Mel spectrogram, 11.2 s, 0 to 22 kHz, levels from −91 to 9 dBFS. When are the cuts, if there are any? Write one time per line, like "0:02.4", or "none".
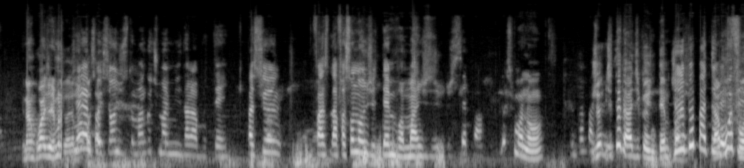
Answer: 0:00.9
